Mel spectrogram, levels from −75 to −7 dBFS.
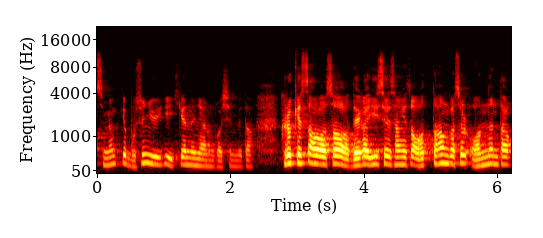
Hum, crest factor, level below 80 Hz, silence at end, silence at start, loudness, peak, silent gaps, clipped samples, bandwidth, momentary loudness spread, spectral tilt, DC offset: none; 20 dB; -76 dBFS; 0 s; 0 s; -23 LUFS; -4 dBFS; none; under 0.1%; 12.5 kHz; 20 LU; -5.5 dB/octave; under 0.1%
